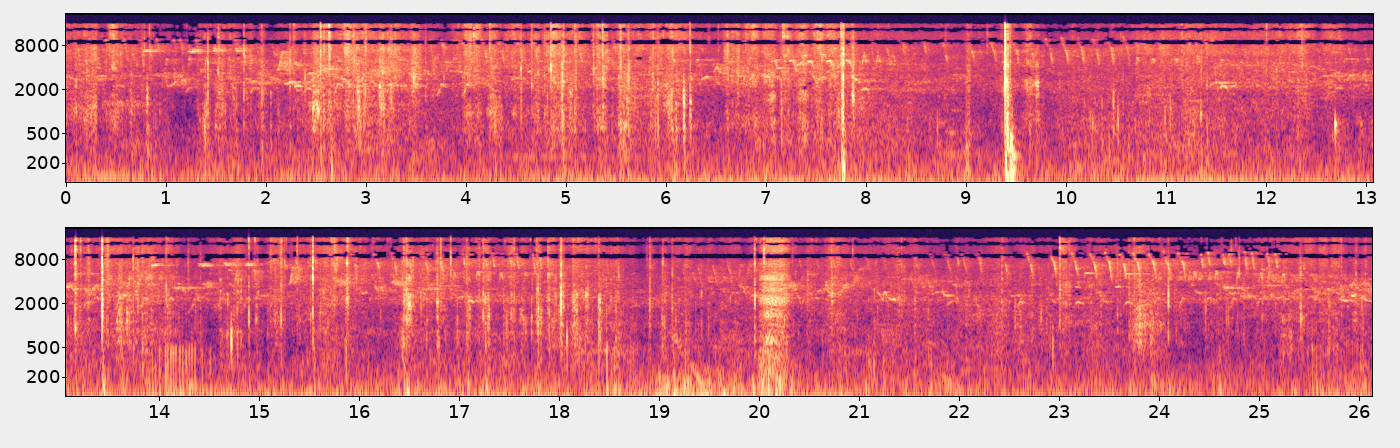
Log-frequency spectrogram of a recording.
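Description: Fillet knife cutting the cheeks out of a walleye's head, with faint scattered clicks and scrapes of the blade against bone and the fillet board, and one sharp click about nine seconds in. A low steady rumble runs underneath.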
